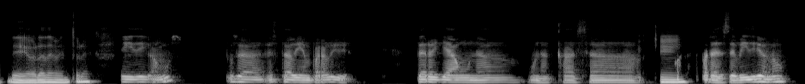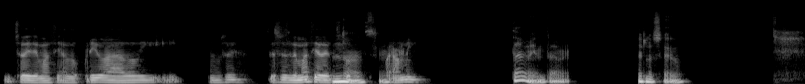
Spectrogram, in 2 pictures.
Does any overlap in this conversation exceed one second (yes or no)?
no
